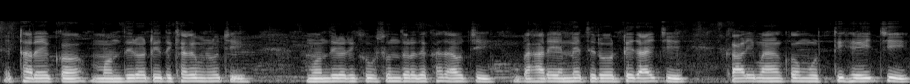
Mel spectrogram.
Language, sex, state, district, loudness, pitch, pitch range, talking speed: Odia, male, Odisha, Nuapada, -13 LUFS, 145 Hz, 140-150 Hz, 125 wpm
